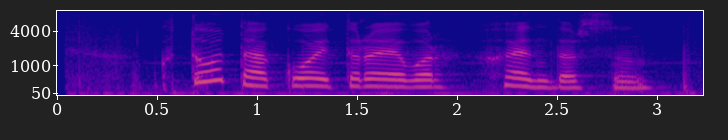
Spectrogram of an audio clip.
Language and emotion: Russian, neutral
